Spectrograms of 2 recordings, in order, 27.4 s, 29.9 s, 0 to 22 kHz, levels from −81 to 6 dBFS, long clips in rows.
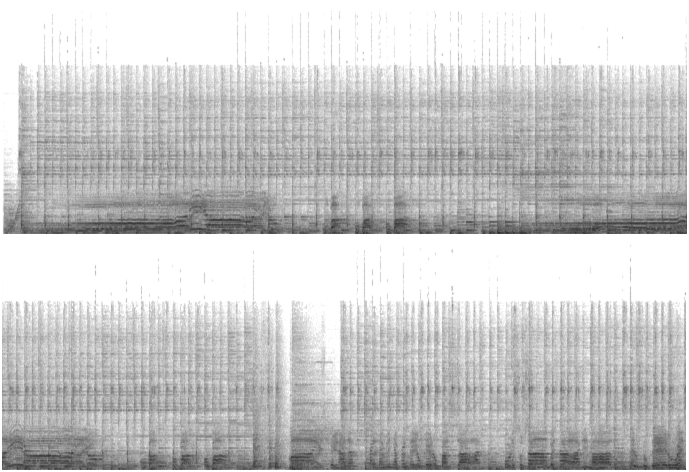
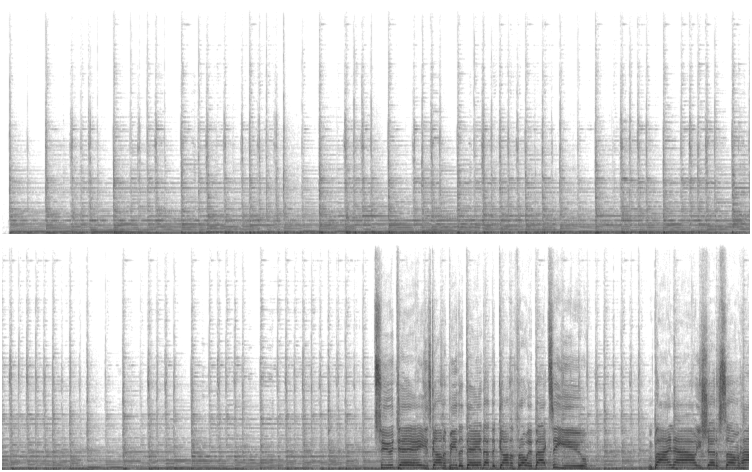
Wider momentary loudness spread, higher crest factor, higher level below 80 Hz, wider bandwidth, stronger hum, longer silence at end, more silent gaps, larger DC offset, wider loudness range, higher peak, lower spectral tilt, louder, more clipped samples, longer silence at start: second, 8 LU vs 15 LU; about the same, 16 dB vs 20 dB; first, -44 dBFS vs -62 dBFS; second, 17 kHz vs over 20 kHz; neither; about the same, 0 s vs 0 s; neither; neither; second, 5 LU vs 13 LU; about the same, -2 dBFS vs 0 dBFS; first, -5 dB/octave vs -3.5 dB/octave; about the same, -18 LUFS vs -20 LUFS; neither; second, 0 s vs 0.15 s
